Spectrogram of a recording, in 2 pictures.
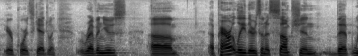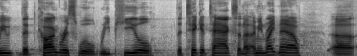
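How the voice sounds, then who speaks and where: A man with an American accent and a mid-range voice speaks off the cuff at a legislative hearing. He is skeptical and pressing, stopping and starting as he argues. The large room adds a long reverberation. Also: medium pitch. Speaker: legislator questioning witnesses at a hearing.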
